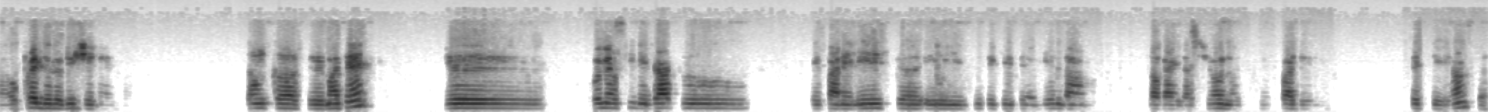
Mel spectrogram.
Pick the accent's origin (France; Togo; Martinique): Togo; je suis togolais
